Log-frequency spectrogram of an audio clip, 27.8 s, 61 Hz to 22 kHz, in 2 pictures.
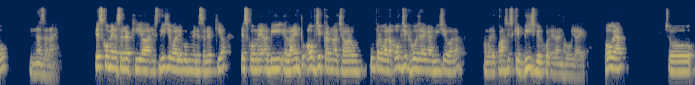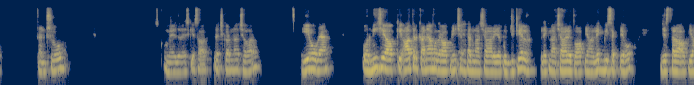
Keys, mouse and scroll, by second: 3.6 shift+click, 10.5 double click, 15.7 space, 19.6-20.0 scroll down 1, 21.0-21.4 alt+shift+scroll down 1, 21.9-22.4 alt+shift+scroll up 1, 22.4-22.9 alt+shift+scroll down 1, 23.6-24.1 scroll up 1.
